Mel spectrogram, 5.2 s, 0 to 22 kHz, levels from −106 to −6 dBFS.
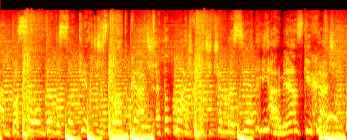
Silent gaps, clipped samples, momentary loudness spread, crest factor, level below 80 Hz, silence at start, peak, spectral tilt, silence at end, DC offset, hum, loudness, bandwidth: none; under 0.1%; 5 LU; 14 dB; -22 dBFS; 0 s; -2 dBFS; -4 dB/octave; 0 s; under 0.1%; none; -18 LUFS; 17 kHz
